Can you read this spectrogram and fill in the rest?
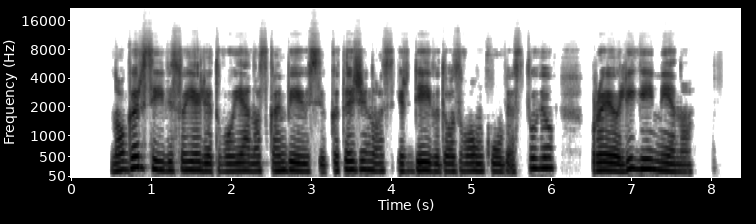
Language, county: Lithuanian, Utena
